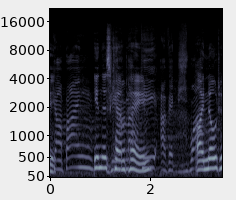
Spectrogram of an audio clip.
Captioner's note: speaking french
